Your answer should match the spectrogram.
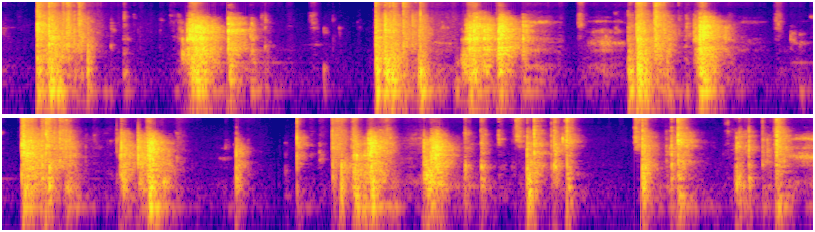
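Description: Archangel Power Tarot cards being shuffled by hand: an irregular run of short shuffles, each under a second, with brief pauses between them.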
